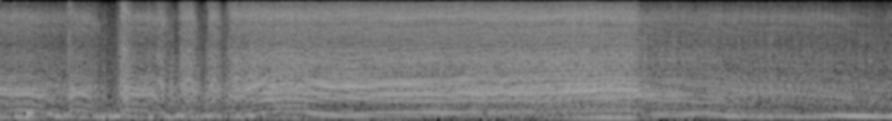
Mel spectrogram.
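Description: The Grave Digger monster truck revs its engine in BeamNG, rising and falling in pitch through several surges. The tone holds steady for a while, then shifts lower, close and continuous with no talking.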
